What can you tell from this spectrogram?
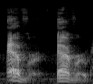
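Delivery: usual speaking voice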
